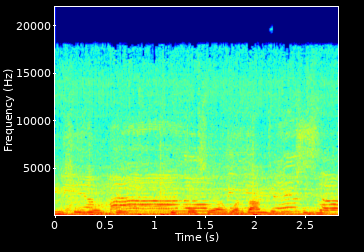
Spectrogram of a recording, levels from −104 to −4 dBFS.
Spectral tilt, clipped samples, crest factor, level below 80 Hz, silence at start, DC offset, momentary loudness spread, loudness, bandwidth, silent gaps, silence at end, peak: -5.5 dB/octave; under 0.1%; 16 dB; -28 dBFS; 0 s; under 0.1%; 3 LU; -20 LUFS; 18 kHz; none; 0 s; -4 dBFS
